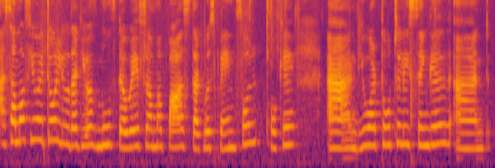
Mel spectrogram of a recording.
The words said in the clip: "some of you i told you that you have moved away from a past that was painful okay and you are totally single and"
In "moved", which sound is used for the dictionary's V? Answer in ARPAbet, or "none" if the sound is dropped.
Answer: V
